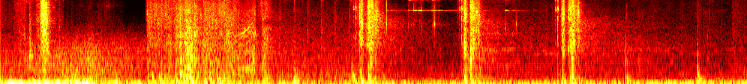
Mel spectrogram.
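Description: A rifle fires loud bursts of shots in an echoing hall.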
